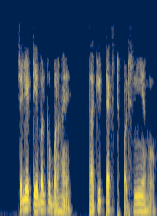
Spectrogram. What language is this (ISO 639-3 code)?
hin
